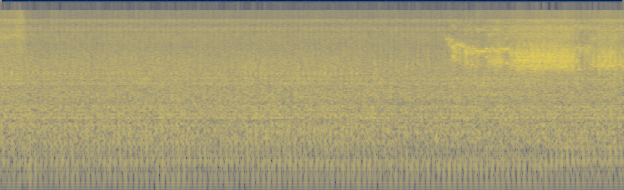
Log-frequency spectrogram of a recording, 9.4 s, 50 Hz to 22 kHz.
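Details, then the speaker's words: Whirlpool WTW5057LW0 HE top-load washer during spin speed-up in a stain test; rapid thumping about three beats a second, then a hissy rub joins in; abnormal noise, cause unknown. "the hell is that noise? What is that noise? The hell was that? Damn, I think my washer might be having a heart attack."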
